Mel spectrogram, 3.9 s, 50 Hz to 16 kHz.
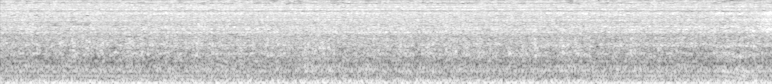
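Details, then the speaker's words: Mazda RX7 FC rotary, warm idle about 1,100 rpm after coolant change and flooding fix, no crankcase blow-by at oil filler; smooth even low burble with no misses, knocks or hunting. "to be highly nice and smooth"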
